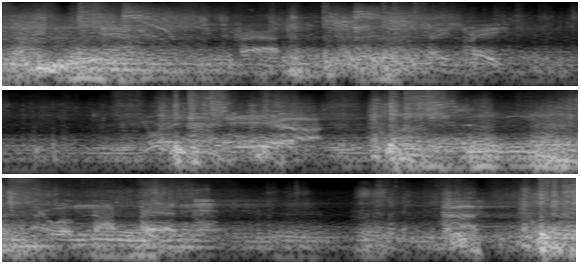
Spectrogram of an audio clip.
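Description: Laser blasts fire in quick bursts.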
